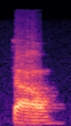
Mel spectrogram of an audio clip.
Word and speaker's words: Tao: Tao. That's why it doesn't. That's why it has a T, but it sounds like a D.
